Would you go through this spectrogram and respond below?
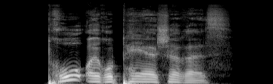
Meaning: strong/mixed nominative/accusative neuter singular comparative degree of proeuropäisch
- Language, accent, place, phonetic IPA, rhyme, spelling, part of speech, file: German, Germany, Berlin, [ˌpʁoʔɔɪ̯ʁoˈpɛːɪʃəʁəs], -ɛːɪʃəʁəs, proeuropäischeres, adjective, De-proeuropäischeres.ogg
